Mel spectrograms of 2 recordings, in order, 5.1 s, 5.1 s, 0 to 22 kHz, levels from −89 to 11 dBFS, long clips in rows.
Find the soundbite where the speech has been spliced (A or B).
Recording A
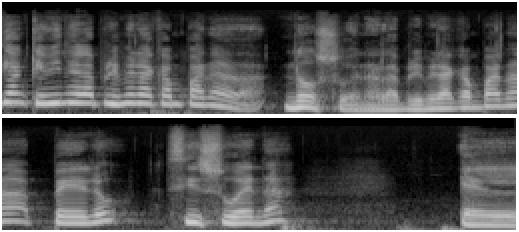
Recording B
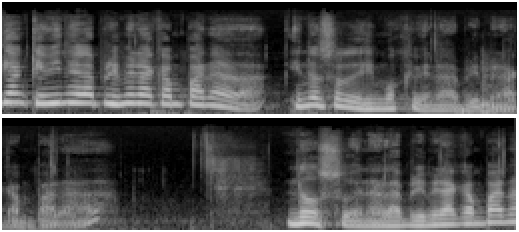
A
